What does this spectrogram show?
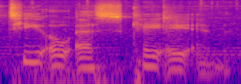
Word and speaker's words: Toscan: To my knowledge, within the common tongue, that is Toskan.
